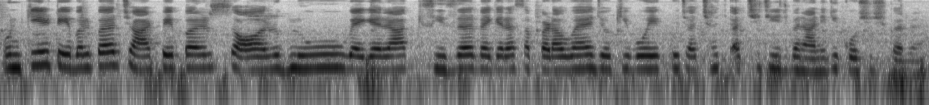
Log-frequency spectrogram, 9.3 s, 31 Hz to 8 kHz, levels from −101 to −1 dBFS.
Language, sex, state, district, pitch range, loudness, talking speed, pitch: Hindi, female, Delhi, New Delhi, 205-220 Hz, -16 LUFS, 180 wpm, 210 Hz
